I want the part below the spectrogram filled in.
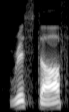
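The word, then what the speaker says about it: Hristov: Marcus tripped and fell, and a whistle will be called against Playman Ristoff. I think that's the correct pronunciation. The H is quiet.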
